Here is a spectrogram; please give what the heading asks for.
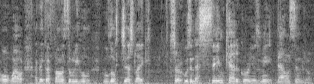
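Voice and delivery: ordinary talk, nothing marked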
